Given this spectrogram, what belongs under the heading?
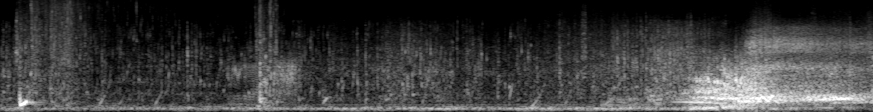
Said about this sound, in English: Luke goes down into the water, and we're left with just the sound of sewage.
